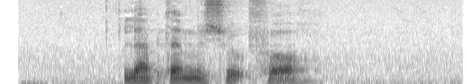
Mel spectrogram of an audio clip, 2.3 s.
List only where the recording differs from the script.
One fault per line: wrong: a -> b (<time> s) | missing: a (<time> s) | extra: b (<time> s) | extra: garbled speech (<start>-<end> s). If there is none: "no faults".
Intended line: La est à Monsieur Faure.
no faults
